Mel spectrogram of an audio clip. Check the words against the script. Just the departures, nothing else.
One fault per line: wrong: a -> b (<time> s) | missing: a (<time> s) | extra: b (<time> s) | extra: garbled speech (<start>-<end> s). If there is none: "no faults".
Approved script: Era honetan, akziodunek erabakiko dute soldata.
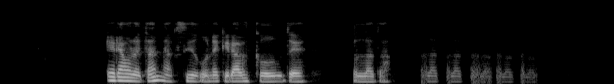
no faults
